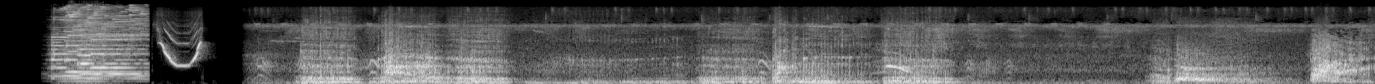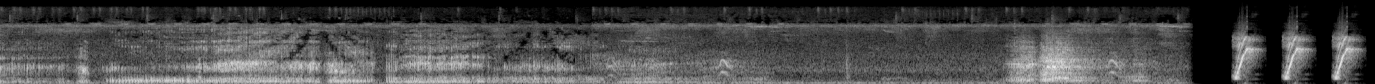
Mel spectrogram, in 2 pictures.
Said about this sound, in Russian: Как ты думаешь, где лев? Молодец, ты справился. Это лев.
